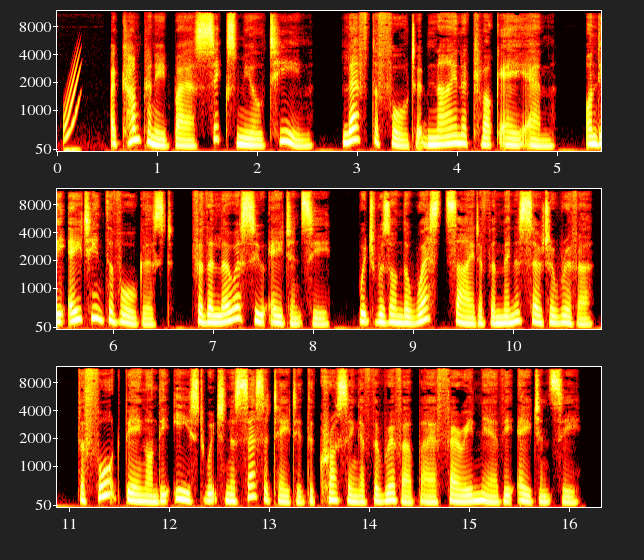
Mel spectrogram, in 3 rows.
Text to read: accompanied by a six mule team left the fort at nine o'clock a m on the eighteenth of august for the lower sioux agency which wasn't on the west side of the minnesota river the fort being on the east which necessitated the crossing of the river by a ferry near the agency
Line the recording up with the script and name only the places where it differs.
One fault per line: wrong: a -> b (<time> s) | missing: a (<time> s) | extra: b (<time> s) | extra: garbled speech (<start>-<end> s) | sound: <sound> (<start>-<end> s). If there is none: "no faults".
sound: chirp (0.1-0.3 s)
wrong: wasn't -> was (8.6 s)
